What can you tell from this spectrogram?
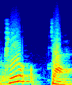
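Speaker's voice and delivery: slow future with a gap after ফিউ; syllable by syllable. Shown as a demonstration. Teacher pointing out two syllables to students, future divided. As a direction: break future into ফিউ and চার. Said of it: "ফিউ একটা".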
